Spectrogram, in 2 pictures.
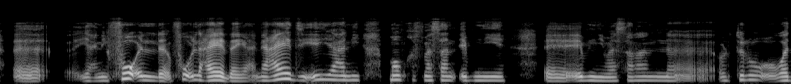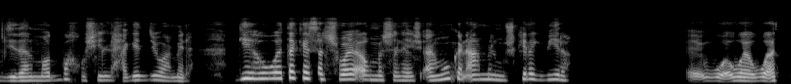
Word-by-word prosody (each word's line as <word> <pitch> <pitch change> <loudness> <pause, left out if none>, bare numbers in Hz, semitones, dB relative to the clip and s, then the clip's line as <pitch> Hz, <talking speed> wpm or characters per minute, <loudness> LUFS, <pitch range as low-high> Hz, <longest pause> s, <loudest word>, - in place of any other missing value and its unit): آآ 145 +1 -3 0.2
يعني 165 +1 -7
فوق 260 +7 +5
ال 180 -3 +1
فوق - - +1
العادة 185 -4 +5
يعني 155 +4 -3
عادي 215 0 +4
إيه 225 +1 0
يعني 200 -2 -1 0.3
مَوقِف 210 -1 -3
مثلًا 190 -1 -2
ابني 185 0 -2 0.4
آآ 155 +1 -2
ابني 180 -1 0
مثلًا 180 +1 -6
قُلت 180 +4 -9
له 210 0 -1
ودّي 175 -1 -1
ده 175 0 +2
المطبخ 185 +5 -4
وشيل 190 +1 -2
الحاجات 190 +1 -3
دي 200 +1 -5
وأعملها، 165 -4 -5 0.4
جِه 270 +3 +5
هو 270 +1 +4
تكاسل 275 -4 +4
شوية 235 0 +4
أو 215 -2 +3
ما 205 -1 -3
شالهاش، 190 -1 -3
أنا 190 +2 0
ممكن 260 +4 0
أعمل 225 0 +1
مشكلة 245 +5 -1
كبيرة. 215 -2 -4 1.2
آآ 125 - -4
و 170 0 -6 0.3
و 160 -1 +3
وات 175 +1 +3
190 Hz, 155 wpm, -25 LUFS, 175-215 Hz, 1.2 s, فوق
